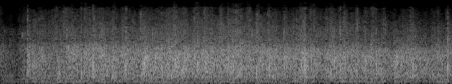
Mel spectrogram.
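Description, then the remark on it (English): Sustained applause from an audience welcoming a speaker presenting CEL, the Common Expression Language in Rust; a dense wash of many hands clapping at steady loudness throughout, with no talking over it. “Now I can compare to clapping at the end and see how well I did.”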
